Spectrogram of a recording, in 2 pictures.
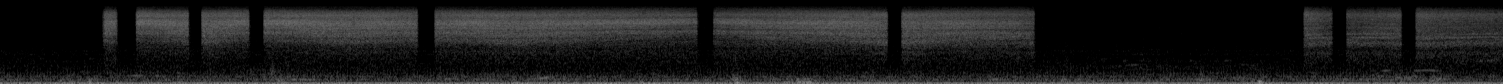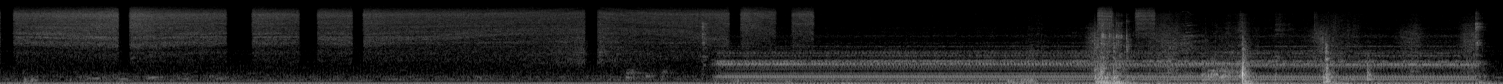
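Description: Airbrush spraying paint in a run of hissing bursts, each started and stopped with the trigger; the artist feels its atomization is a little off. About two-thirds of the way through the spraying stops and a steady hum with several pitches sets in, with a couple of knocks near the end.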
